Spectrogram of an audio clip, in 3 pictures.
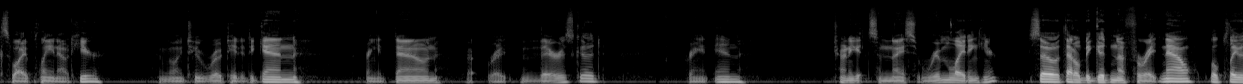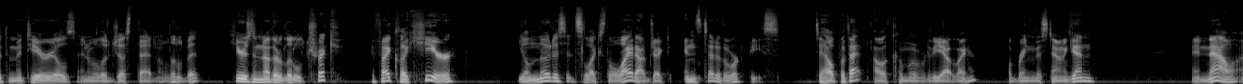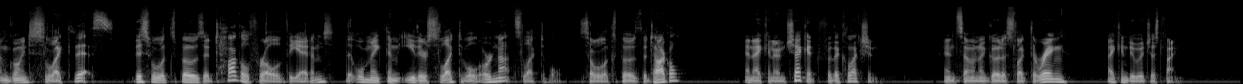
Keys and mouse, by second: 1.5 r, 2.1 z, 3.3 g, 3.4 z, 6.3 g, 6.6 shift+z, 7.8 click, 17.0 click, 20.3 ctrl+z, 23.3-32.2 drag, 33.7 click, 35.3 click.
